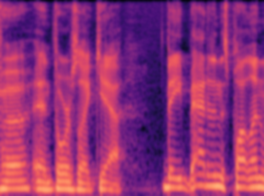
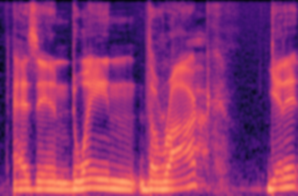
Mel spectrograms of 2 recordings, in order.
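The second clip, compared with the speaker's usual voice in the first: ordinary talk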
